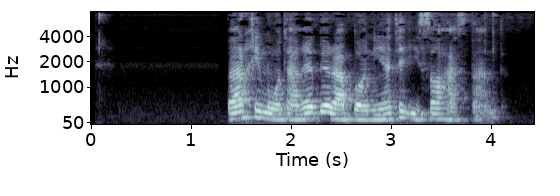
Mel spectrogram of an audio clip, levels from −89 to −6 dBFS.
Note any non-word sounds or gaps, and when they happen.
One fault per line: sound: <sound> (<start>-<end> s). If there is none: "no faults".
no faults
